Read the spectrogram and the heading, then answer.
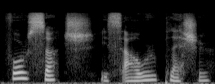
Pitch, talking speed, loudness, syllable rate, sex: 195 Hz, 140 wpm, -20 LUFS, 3.4 syllables/s, female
